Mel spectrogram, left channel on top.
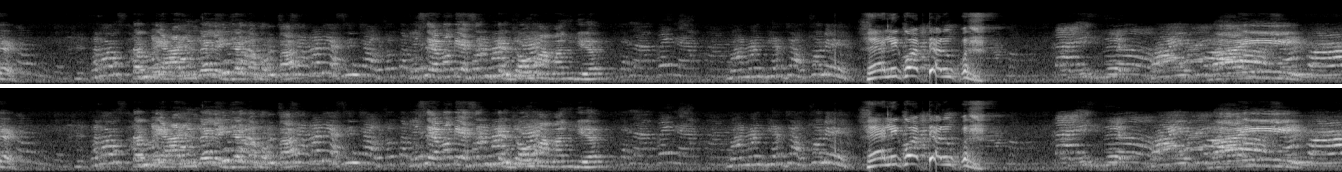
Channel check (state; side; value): normal; both; correlation 0.92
